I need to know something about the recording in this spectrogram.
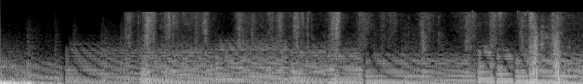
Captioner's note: powerful woosh; footsteps; dirt crumbles, staff powers up, fence clatters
